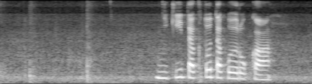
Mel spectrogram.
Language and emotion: Russian, neutral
